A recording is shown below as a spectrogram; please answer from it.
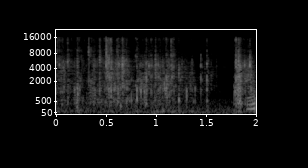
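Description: Thin plastic snack wrapper crinkling as hands work it open, a dense run of crackles that stops just before the end.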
